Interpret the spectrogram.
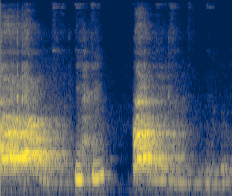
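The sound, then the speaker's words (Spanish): A dog barks in a few loud, harmonic bursts, pausing between them, with a brief low whimper-like sound in the gap and faint background noise after. “Este, yo tengo un perro aquí que está colaborando conmigo y que decidió que quiere ser parte del podcast, me da mucha pena.”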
